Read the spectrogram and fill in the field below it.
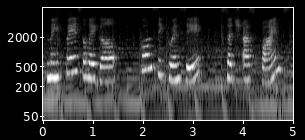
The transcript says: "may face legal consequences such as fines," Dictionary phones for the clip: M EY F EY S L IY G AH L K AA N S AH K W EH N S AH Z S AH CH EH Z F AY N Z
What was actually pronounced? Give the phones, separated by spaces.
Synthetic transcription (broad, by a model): M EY F EY S L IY G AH L K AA N S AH K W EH N S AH S AH CH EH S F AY N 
